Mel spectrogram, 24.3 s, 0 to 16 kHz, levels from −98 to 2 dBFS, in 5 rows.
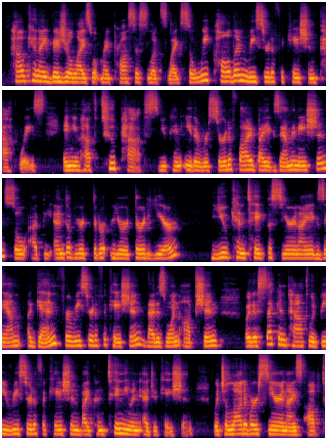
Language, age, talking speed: English, 20-39, 165 wpm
